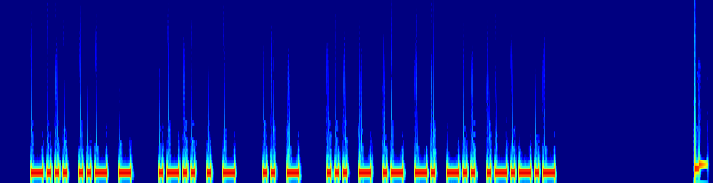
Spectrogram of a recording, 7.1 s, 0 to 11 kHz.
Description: Morse code, heard as a keyed tone, about 30 wpm, 700 Hz. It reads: BUT LET IT STAND.
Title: Sentences from Top 1000 Words - Review Part 1 - 30wpm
